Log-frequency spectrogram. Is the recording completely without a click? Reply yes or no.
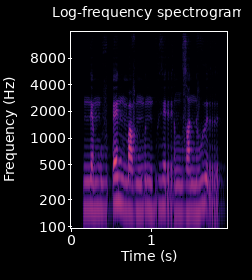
yes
